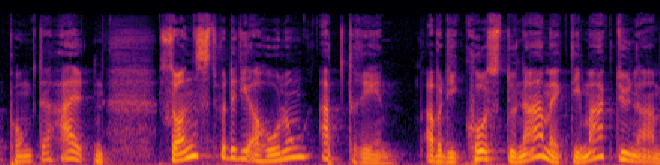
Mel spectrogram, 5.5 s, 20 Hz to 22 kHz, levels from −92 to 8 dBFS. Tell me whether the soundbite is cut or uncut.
uncut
